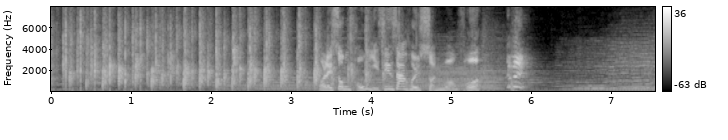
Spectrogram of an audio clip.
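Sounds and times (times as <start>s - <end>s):
group clapping: 0.0s - 4.8s
speech: 3.4s - 6.0s.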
